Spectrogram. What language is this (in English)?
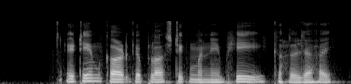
Magahi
